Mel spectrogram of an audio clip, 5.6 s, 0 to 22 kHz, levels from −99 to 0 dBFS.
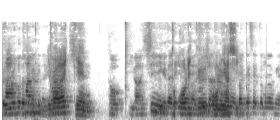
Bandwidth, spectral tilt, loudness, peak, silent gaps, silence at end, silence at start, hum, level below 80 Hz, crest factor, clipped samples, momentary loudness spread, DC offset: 11.5 kHz; -6 dB/octave; -25 LUFS; -8 dBFS; none; 0 s; 0.05 s; none; -62 dBFS; 16 dB; under 0.1%; 15 LU; under 0.1%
